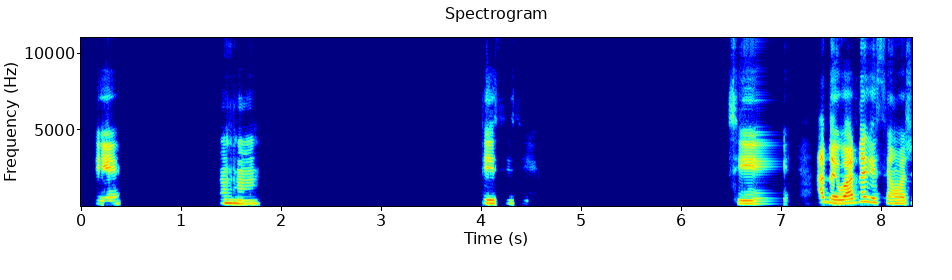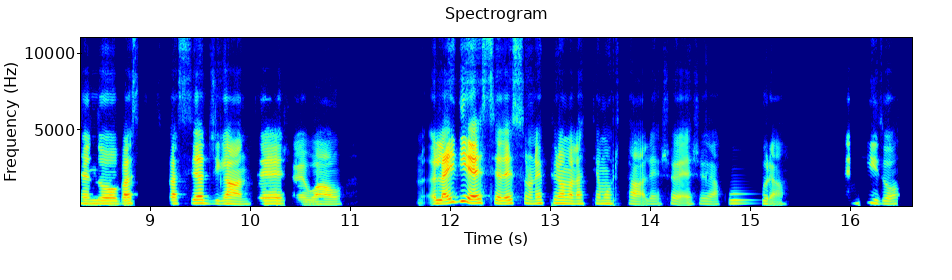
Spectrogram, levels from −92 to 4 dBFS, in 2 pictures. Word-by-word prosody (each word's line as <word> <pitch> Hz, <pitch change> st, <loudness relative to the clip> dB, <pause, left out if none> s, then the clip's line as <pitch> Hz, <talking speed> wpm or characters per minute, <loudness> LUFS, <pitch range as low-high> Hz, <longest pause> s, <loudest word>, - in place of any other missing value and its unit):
Sì. 190 Hz, 0 st, 0 dB, 1.2 s
Mh-mh. 195 Hz, -3 st, -2 dB, 2.2 s
Sì, 210 Hz, -2 st, +1 dB
sì, 200 Hz, -1 st, -17 dB
sì. 370 Hz, -, -38 dB, 1.9 s
Sì. 175 Hz, -3 st, -1 dB, 0.4 s
Vabbè, 285 Hz, -6 st, +5 dB
guarda 245 Hz, +8 st, +8 dB
che 270 Hz, -2 st, +2 dB
siamo 210 Hz, -4 st, -2 dB
facendo 195 Hz, -2 st, -2 dB
pas 195 Hz, +1 st, 0 dB, 0.3 s
passi 200 Hz, +1 st, -6 dB
da 220 Hz, 0 st, +4 dB
gigante, 185 Hz, -3 st, -2 dB
eh, 190 Hz, 0 st, -1 dB
cioè 150 Hz, 0 st, -10 dB
wow. 155 Hz, +1 st, -5 dB, 0.8 s
N -, -, -26 dB
ehm, 205 Hz, -, -2 dB
l'AIDS 235 Hz, 0 st, +6 dB
adesso 200 Hz, +2 st, -1 dB
non 195 Hz, -, -6 dB
è 210 Hz, -, -3 dB
più 220 Hz, -, -14 dB
una 210 Hz, -1 st, 0 dB
malattia 190 Hz, 0 st, -6 dB
mortale, 180 Hz, -3 st, -10 dB
cioè 175 Hz, 0 st, -10 dB
c'è 180 Hz, 0 st, -19 dB
la 165 Hz, -, -14 dB
cura. 205 Hz, -2 st, -14 dB, 0.6 s
Sentito? 205 Hz, -4 st, -11 dB
195 Hz, 120 wpm, -22 LUFS, 185-210 Hz, 2.2 s, guarda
